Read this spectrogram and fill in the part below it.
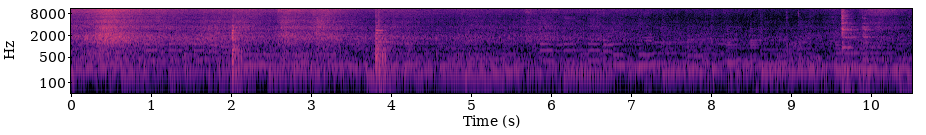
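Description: A spoon slowly stirring a mixture in a pot on a stove at medium-low heat, with faint, gentle scraping, a soft low sizzle and a few isolated clinks.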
